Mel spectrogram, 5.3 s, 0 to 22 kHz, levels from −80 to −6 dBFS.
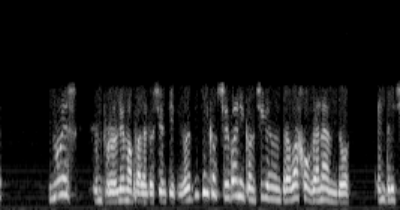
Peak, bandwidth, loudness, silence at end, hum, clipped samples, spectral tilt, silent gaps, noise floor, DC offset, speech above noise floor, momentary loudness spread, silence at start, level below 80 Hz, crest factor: -6 dBFS; 4.5 kHz; -21 LUFS; 0 s; none; under 0.1%; -7.5 dB/octave; none; -65 dBFS; under 0.1%; 44 dB; 11 LU; 0.65 s; -70 dBFS; 16 dB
